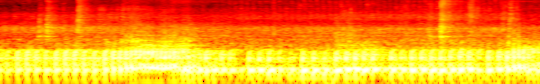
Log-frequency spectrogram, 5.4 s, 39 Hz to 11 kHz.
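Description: A Symotos 110 mini trail motorbike engine running close by, a loud rapid popping putter that swells and dips slightly with light throttle changes throughout.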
